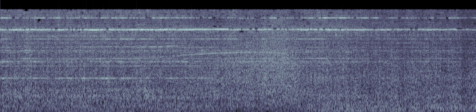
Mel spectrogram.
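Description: Gazelle helicopter in the DCS flight simulator, a steady broadband rotor and turbine roar filling the whole stretch at constant loudness, with a faint high whine above and no talk.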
